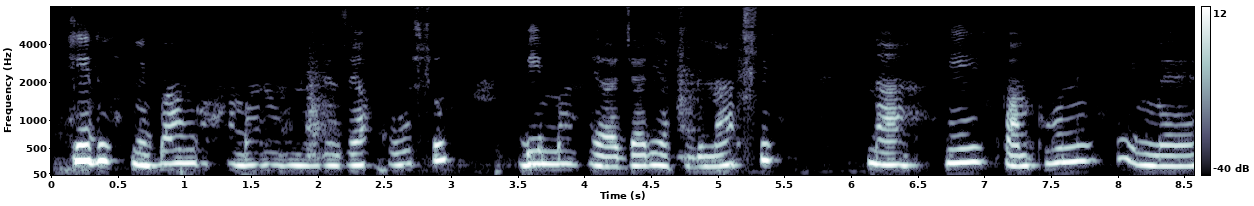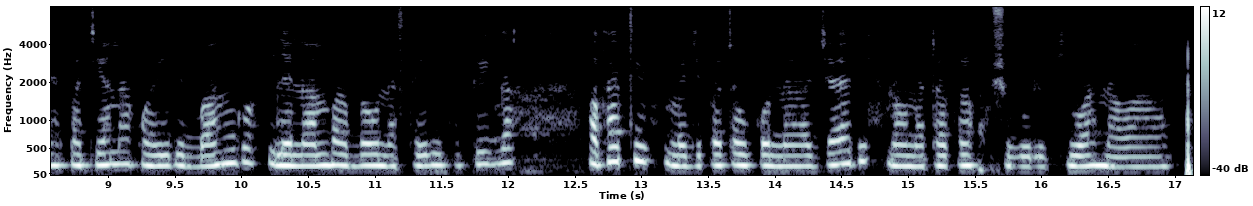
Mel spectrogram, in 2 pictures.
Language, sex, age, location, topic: Swahili, female, 25-35, Nakuru, finance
